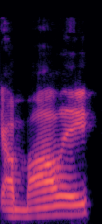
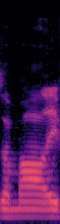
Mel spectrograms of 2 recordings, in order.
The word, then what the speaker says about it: Amale: i thought it was a molly forever too but it's a male a male i think it's pronounced exactly like a male so anyway she's the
